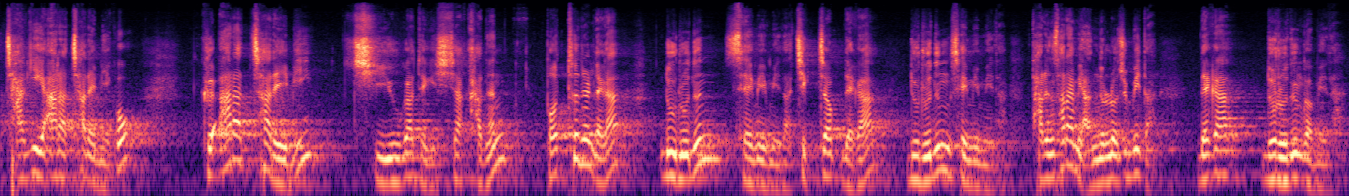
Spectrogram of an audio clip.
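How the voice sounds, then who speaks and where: In a large church hall with a long echo, a middle-aged male priest preaches at a prayer meeting. His charismatic sermon is lively and emphatic, his voice slightly high, and he leans on rhetorical questions and stretched-out emphasis.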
